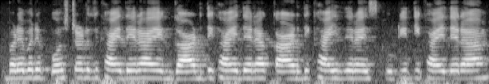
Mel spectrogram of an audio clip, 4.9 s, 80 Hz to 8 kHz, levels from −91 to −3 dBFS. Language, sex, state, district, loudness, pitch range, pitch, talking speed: Hindi, female, Maharashtra, Washim, -14 LUFS, 225-235 Hz, 230 Hz, 255 wpm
